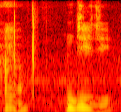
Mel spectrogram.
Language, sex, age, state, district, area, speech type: Urdu, male, 30-45, Bihar, Gaya, urban, spontaneous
